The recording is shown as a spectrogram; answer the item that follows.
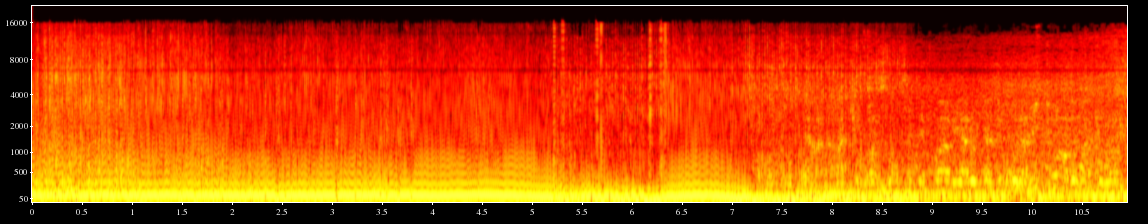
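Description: Early Porsche 911's air-cooled engine idling steadily, then blipped twice, about four and six and a half seconds in, each rev rising and falling. Afterwards it settles lower and drops slightly in level as the car moves off.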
